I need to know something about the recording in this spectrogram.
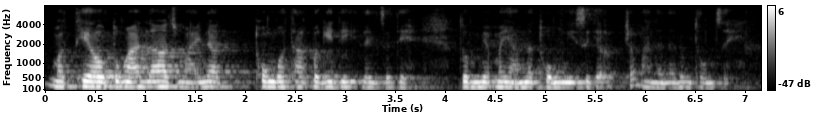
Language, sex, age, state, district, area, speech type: Manipuri, female, 30-45, Manipur, Kakching, rural, spontaneous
